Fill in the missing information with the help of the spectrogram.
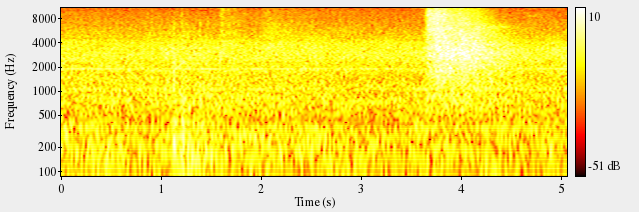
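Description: Washington Metro railcar standing at the platform with its equipment running steadily. Its side doors shut with a short thump about a second in. Near the end comes a loud hiss of air that fades over about a second, as the air brakes release before the train departs.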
